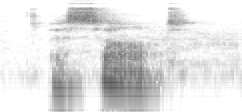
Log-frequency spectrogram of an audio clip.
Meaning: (noun) 1. Forest land cleared for agriculture 2. The act or offence of grubbing up trees and bushes, and thus destroying the thickets or coverts of a forest
- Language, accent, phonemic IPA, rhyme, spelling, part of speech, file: English, Southern England, /əˈsɑː(ɹ)t/, -ɑː(ɹ)t, assart, noun / verb, LL-Q1860 (eng)-assart.wav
